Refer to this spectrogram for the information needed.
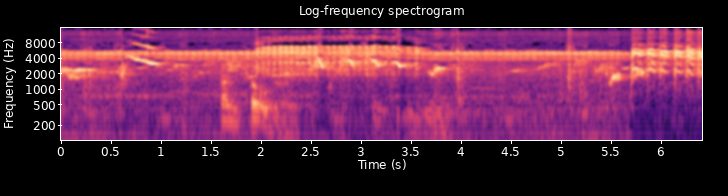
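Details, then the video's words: Greater green leafbird singing vigorously, a song said to provoke rival birds into rage; dense high warbling with chattering and slurred notes, bursts of lower rattles, and a steady high hiss throughout. "cak ijo gacor bikin, lawan ngamuk"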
